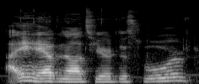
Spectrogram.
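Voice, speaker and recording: A man's voice: mid-range voice, fairly even intonation, slow, clean tone. A man commenting casually on gameplay, hesitant and repeating words as he thinks aloud. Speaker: gaming streamer.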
